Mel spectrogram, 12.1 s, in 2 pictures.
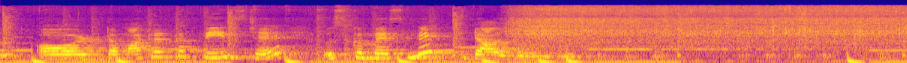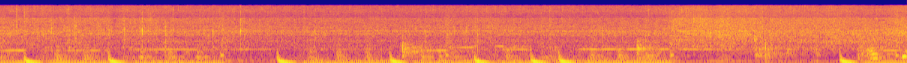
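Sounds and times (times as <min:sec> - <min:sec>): background music with low thumps: 0:00.0 - 0:04.7, 0:05.6 - 0:12.0
paste sizzling in hot oil: 0:03.4 - 0:12.0.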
